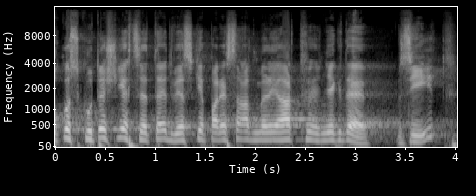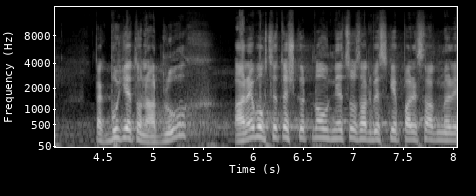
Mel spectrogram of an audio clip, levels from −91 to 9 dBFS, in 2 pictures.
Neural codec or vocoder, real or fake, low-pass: vocoder, 44.1 kHz, 128 mel bands every 512 samples, BigVGAN v2; fake; 14.4 kHz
